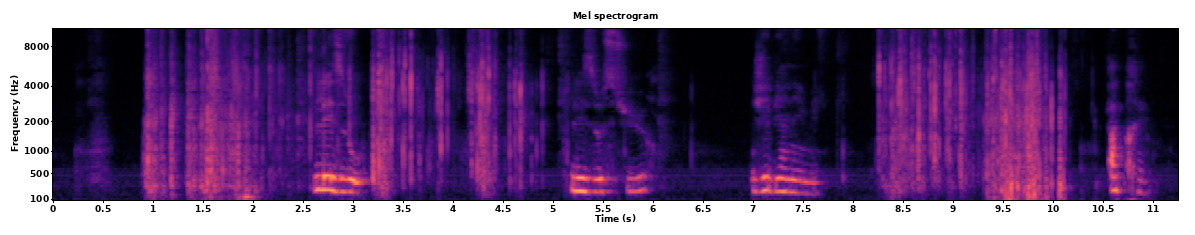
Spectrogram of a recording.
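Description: A plastic candy bag crinkles in a woman's hands.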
